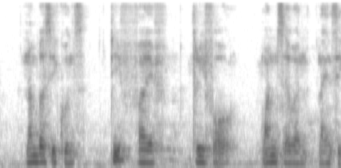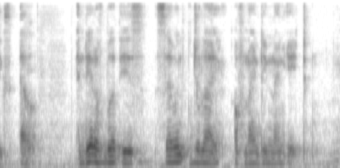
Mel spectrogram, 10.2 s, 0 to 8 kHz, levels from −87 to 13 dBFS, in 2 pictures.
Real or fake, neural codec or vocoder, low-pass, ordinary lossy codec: fake; vocoder, 22.05 kHz, 80 mel bands, Vocos; 7.2 kHz; MP3, 48 kbps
